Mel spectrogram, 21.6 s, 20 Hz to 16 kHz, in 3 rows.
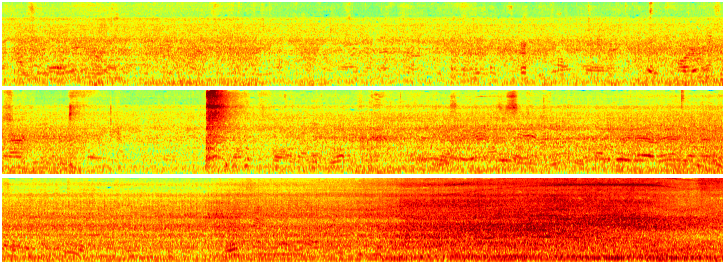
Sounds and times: Speech: 0:00.0 - 0:19.0
Heavy engine (low frequency): 0:00.0 - 0:21.6
Truck: 0:00.0 - 0:21.6
Accelerating, revving, vroom: 0:16.4 - 0:21.6.

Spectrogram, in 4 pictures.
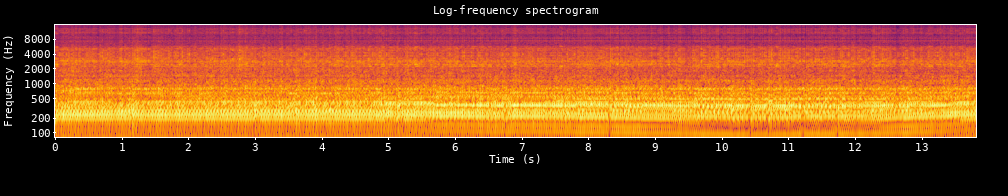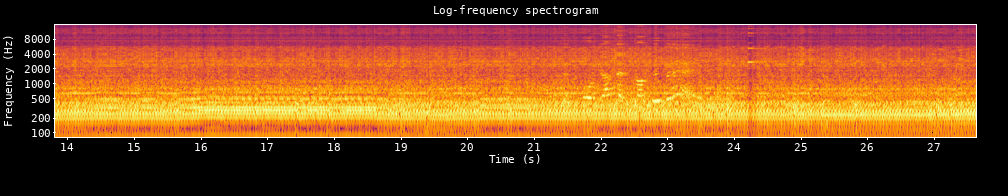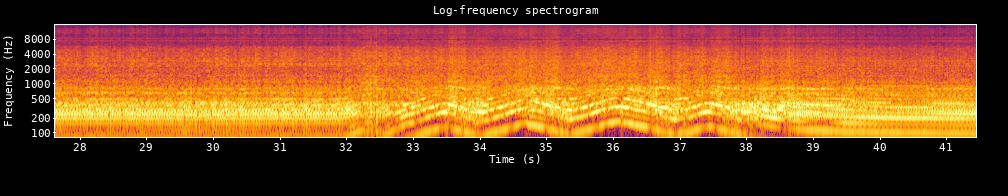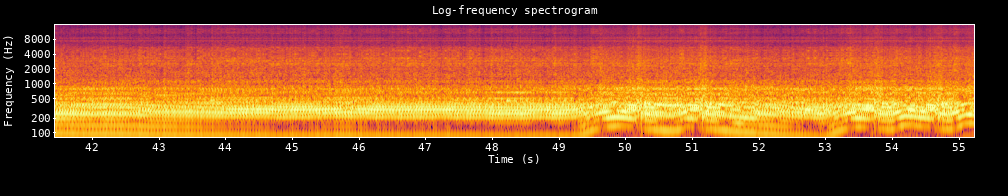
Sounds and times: Car: 0:00.0 - 0:55.2
Accelerating, revving, vroom: 0:32.0 - 0:39.7, 0:48.5 - 0:55.2.

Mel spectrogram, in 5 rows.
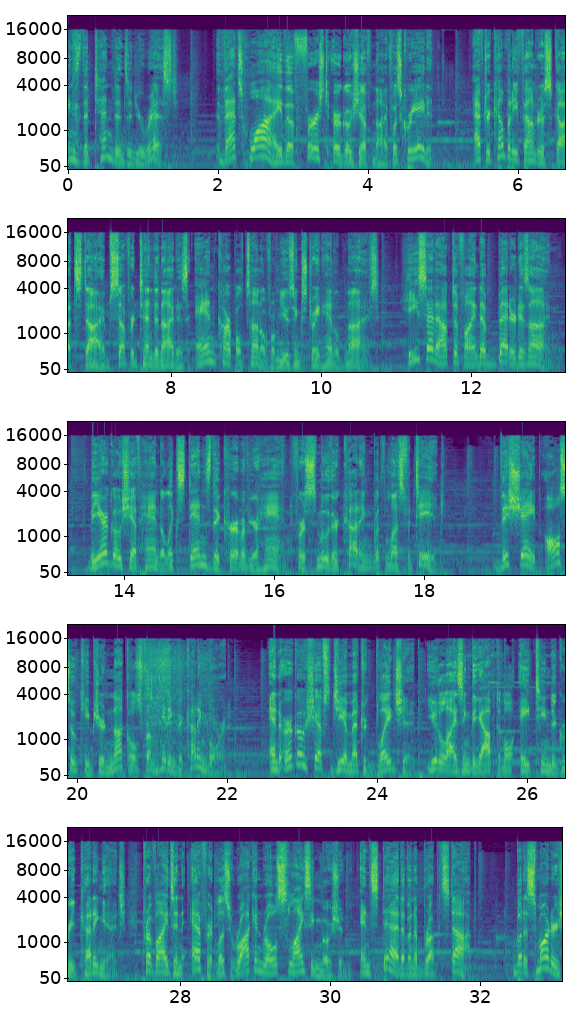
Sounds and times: Speech: 0:00.0 - 0:18.3, 0:19.0 - 0:33.1
Music: 0:00.0 - 0:33.1.

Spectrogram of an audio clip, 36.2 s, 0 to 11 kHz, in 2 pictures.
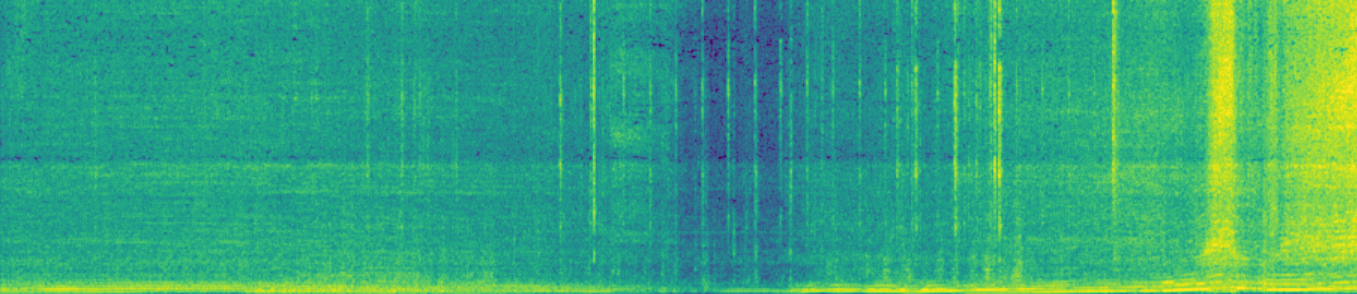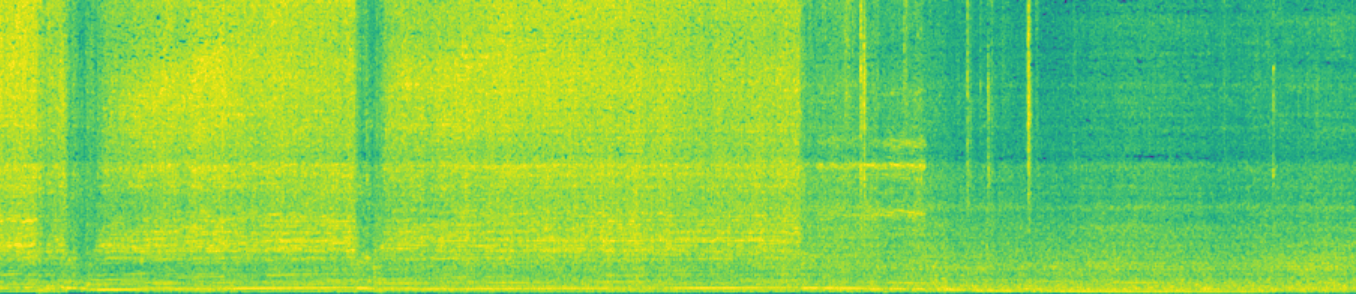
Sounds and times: Car: 0:00.0 - 0:36.1.

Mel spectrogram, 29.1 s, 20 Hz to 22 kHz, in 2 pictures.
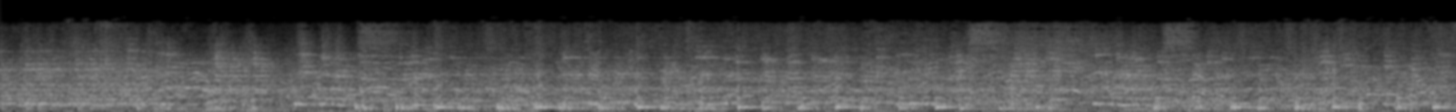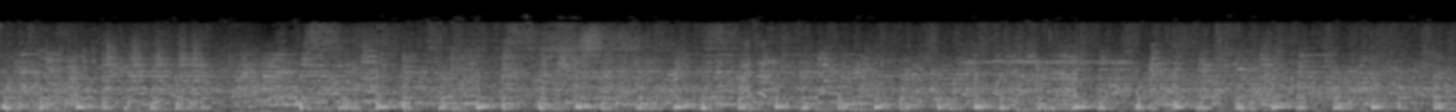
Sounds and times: Drum: 0:00.0 - 0:29.1
Speech: 0:00.0 - 0:29.1.

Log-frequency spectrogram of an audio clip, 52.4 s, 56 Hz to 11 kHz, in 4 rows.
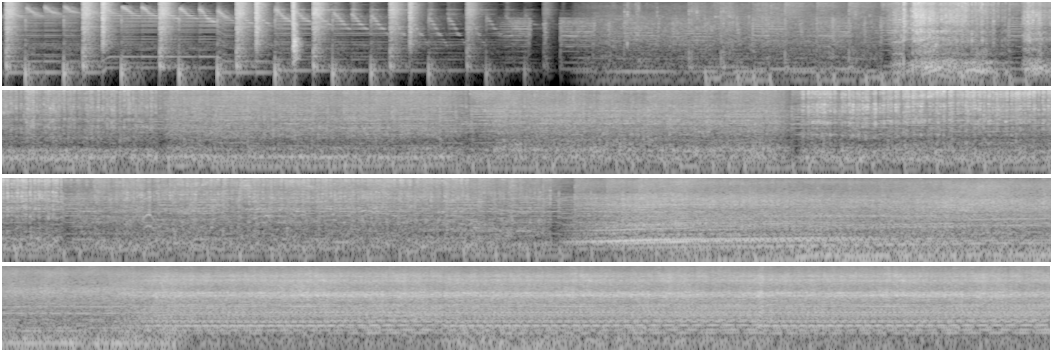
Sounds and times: Motorboat, speedboat: 0:07.4 - 0:52.4.

